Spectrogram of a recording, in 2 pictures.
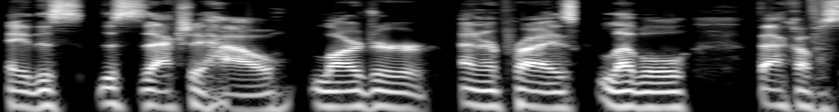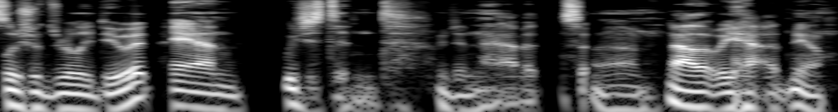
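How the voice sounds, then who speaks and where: A man with a deep voice talks casually as an interview guest. He rambles a little, reworking his phrases as he thinks aloud. The sound is dry, with very little room in it. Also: fairly even intonation, brisk, no room sound. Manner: rambling, conversational, thinks aloud with repeated rephrasing. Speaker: interview guest, software developer and engineering leader.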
